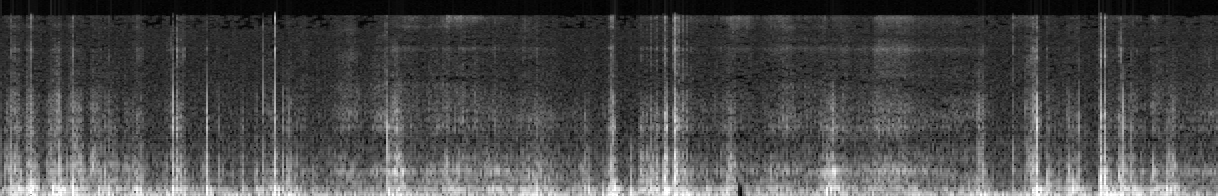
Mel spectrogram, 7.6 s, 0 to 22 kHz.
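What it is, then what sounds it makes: Metal microphone capsule tapped and scratched. A wooden ear pick taps and scratches the small, hollow silver metal X/Y microphone capsule on a Zoom H6. The result is quiet, irregular close-up patter: dull, low thumping taps with short clicky transients, set against soft scraping that stays mostly in the low range.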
